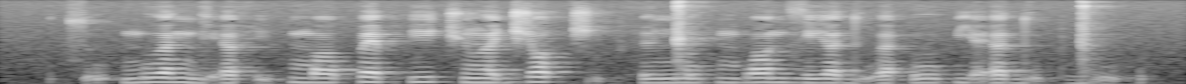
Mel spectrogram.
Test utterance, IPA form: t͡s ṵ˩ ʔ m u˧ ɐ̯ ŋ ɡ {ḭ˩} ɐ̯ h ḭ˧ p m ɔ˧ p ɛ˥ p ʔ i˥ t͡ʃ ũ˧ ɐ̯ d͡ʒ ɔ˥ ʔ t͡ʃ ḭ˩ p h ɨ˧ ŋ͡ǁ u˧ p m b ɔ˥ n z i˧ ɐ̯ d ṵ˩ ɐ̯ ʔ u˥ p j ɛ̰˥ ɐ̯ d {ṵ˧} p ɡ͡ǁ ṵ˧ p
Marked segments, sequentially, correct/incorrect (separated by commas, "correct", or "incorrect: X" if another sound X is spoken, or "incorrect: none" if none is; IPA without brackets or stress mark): incorrect: ḛ˩, correct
